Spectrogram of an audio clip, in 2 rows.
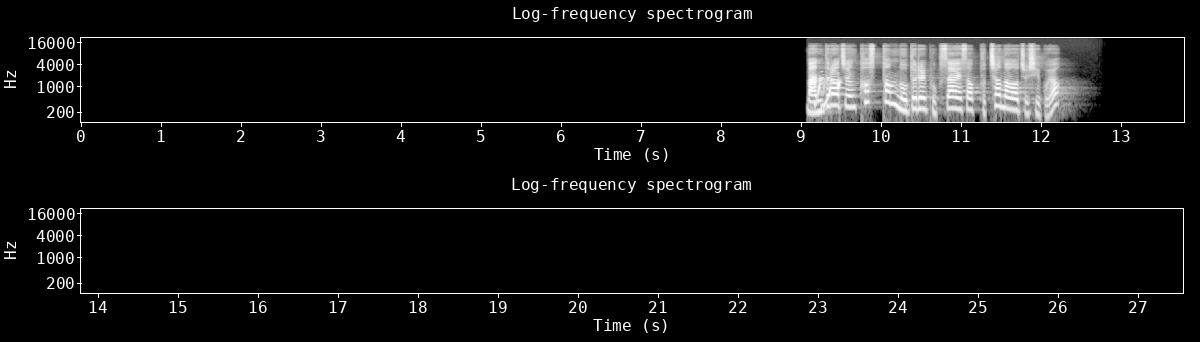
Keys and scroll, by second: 2.7 x, 4.6 ctrl+s, 13.2 ctrl+c, 15.4 ctrl+v, 22.7 q.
